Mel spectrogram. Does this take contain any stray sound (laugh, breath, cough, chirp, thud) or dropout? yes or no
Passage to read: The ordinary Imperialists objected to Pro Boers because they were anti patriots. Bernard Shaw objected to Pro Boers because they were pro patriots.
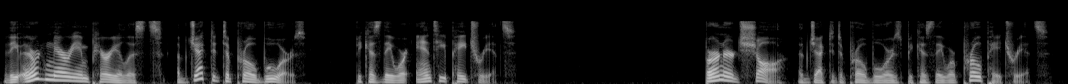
no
